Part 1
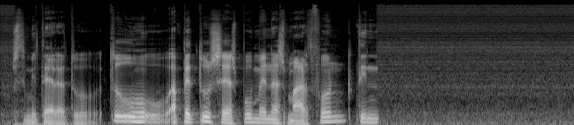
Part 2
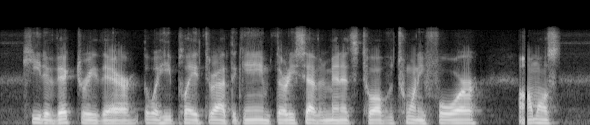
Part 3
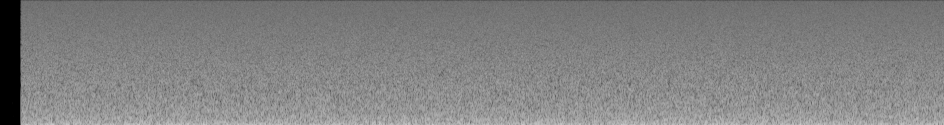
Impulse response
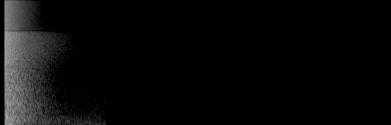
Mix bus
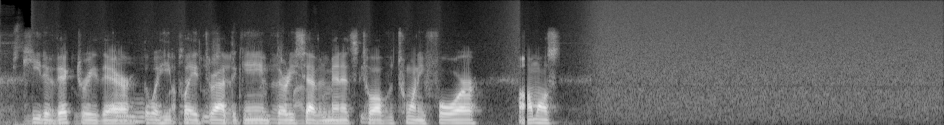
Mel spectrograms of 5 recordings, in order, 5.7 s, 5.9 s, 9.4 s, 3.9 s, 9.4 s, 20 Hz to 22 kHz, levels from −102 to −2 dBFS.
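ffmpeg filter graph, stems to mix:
-filter_complex "[0:a]highshelf=frequency=4000:gain=-10.5,volume=-4.5dB[link_01];[1:a]equalizer=frequency=630:width_type=o:width=0.43:gain=9.5,volume=-2dB,asplit=2[link_02][link_03];[2:a]highpass=frequency=840:poles=1,bandreject=frequency=1300:width=28,adelay=100,volume=-18dB[link_04];[link_03]apad=whole_len=420892[link_05];[link_04][link_05]sidechaincompress=threshold=-27dB:ratio=8:attack=20:release=506[link_06];[link_01][link_02][link_06]amix=inputs=3:normalize=0,acompressor=mode=upward:threshold=-30dB:ratio=2.5"

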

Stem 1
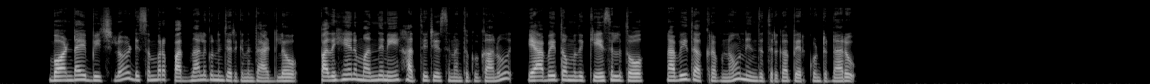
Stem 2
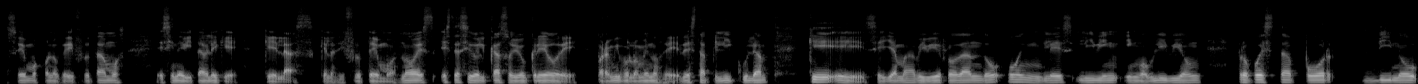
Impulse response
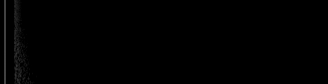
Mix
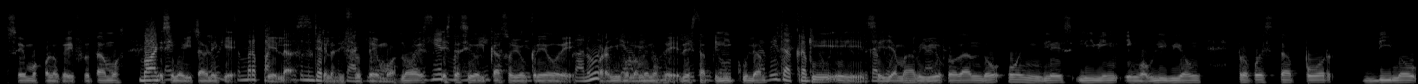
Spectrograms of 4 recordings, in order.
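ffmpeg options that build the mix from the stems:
-filter_complex "[0:a]asoftclip=type=tanh:threshold=-18.5dB,adelay=900,volume=-8dB[link_01];[1:a]acompressor=threshold=-30dB:ratio=12,volume=-3dB,asplit=2[link_02][link_03];[link_03]apad=whole_len=546972[link_04];[link_01][link_04]sidechaincompress=threshold=-53dB:ratio=10:attack=5.8:release=181[link_05];[link_05][link_02]amix=inputs=2:normalize=0,highpass=91,asoftclip=type=tanh:threshold=-30dB"

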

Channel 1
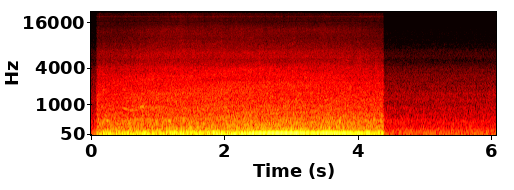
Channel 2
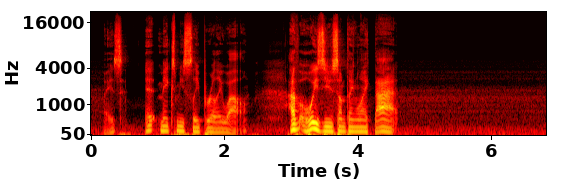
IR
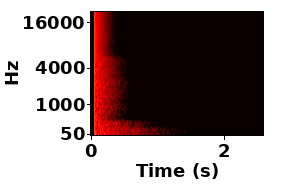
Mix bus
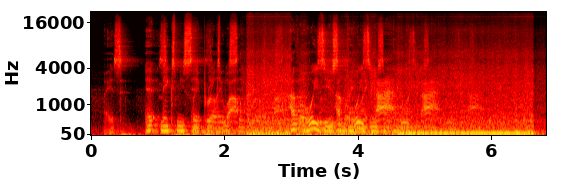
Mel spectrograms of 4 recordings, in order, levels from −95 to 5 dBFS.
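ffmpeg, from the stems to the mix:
-filter_complex "[0:a]highshelf=frequency=2500:gain=11.5,acompressor=threshold=-25dB:ratio=12,adelay=2250,volume=-4.5dB,asplit=2[link_01][link_02];[link_02]volume=-18dB[link_03];[1:a]volume=-4.5dB,asplit=4[link_04][link_05][link_06][link_07];[link_05]volume=-9dB[link_08];[link_06]volume=-3.5dB[link_09];[link_07]apad=whole_len=367324[link_10];[link_01][link_10]sidechaincompress=threshold=-44dB:ratio=8:attack=16:release=106[link_11];[2:a]atrim=start_sample=2205[link_12];[link_03][link_08]amix=inputs=2:normalize=0[link_13];[link_13][link_12]afir=irnorm=-1:irlink=0[link_14];[link_09]aecho=0:1:682|1364|2046|2728:1|0.28|0.0784|0.022[link_15];[link_11][link_04][link_14][link_15]amix=inputs=4:normalize=0,alimiter=limit=-22.5dB:level=0:latency=1:release=74"

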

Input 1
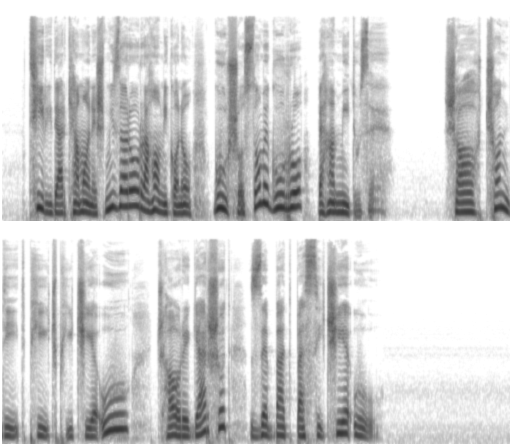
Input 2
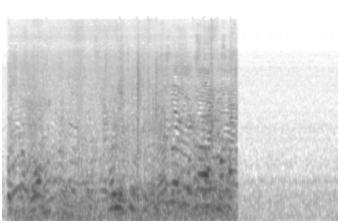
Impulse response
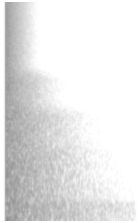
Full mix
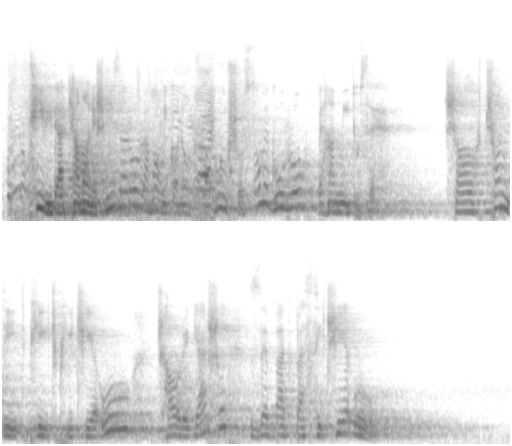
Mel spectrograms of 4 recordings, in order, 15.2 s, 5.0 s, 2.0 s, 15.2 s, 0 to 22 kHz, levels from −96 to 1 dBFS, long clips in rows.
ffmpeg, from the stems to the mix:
-filter_complex "[0:a]acrossover=split=240|6800[link_01][link_02][link_03];[link_01]acompressor=threshold=-40dB:ratio=4[link_04];[link_02]acompressor=threshold=-29dB:ratio=4[link_05];[link_03]acompressor=threshold=-46dB:ratio=4[link_06];[link_04][link_05][link_06]amix=inputs=3:normalize=0,alimiter=level_in=2dB:limit=-24dB:level=0:latency=1:release=143,volume=-2dB,adynamicsmooth=sensitivity=5.5:basefreq=4400,volume=-4.5dB,afade=type=out:start_time=1.16:duration=0.7:silence=0.316228,asplit=3[link_07][link_08][link_09];[link_08]volume=-6.5dB[link_10];[1:a]volume=-12.5dB[link_11];[link_09]apad=whole_len=222269[link_12];[link_11][link_12]sidechaincompress=threshold=-54dB:ratio=8:attack=8.1:release=187[link_13];[2:a]atrim=start_sample=2205[link_14];[link_10][link_14]afir=irnorm=-1:irlink=0[link_15];[link_07][link_13][link_15]amix=inputs=3:normalize=0,acrossover=split=3700[link_16][link_17];[link_17]acompressor=threshold=-58dB:ratio=4:attack=1:release=60[link_18];[link_16][link_18]amix=inputs=2:normalize=0,highshelf=frequency=5400:gain=-12"

